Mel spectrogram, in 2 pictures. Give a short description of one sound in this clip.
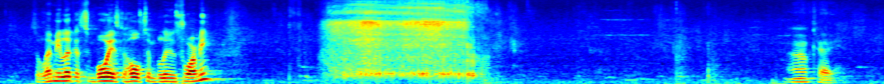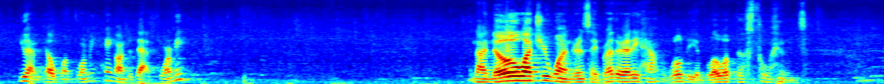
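A man speaks loudly to a gathering in a large echoing room.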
